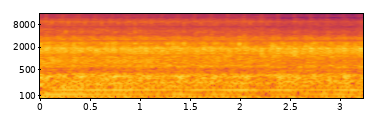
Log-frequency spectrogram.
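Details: BMW E34 TDS diesel after first service in over ten years, with new water pump and belt rollers: steady idle, even clatter around three beats a second, no rattle or knock; normal idle.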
